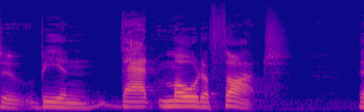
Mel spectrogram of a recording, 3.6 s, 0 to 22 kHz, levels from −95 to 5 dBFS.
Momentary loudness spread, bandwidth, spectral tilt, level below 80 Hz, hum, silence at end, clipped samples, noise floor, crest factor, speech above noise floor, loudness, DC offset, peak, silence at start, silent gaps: 19 LU; 19.5 kHz; -5 dB/octave; -86 dBFS; none; 0 s; under 0.1%; -78 dBFS; 20 dB; 37 dB; -41 LUFS; under 0.1%; -22 dBFS; 0 s; none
